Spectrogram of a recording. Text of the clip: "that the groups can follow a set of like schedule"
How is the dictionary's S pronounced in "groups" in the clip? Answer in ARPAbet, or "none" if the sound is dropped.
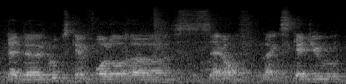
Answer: S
